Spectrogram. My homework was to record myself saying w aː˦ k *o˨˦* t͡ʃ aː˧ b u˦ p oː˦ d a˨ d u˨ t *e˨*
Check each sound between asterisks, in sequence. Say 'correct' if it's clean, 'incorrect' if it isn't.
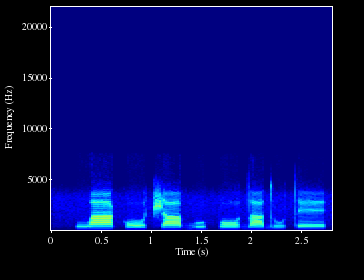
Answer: correct, correct

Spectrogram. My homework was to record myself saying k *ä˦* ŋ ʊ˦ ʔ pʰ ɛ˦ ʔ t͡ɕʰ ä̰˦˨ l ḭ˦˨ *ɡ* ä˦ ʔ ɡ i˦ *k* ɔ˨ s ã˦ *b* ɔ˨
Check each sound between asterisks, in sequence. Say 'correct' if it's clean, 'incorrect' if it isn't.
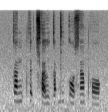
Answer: correct, correct, correct, incorrect: pʰ

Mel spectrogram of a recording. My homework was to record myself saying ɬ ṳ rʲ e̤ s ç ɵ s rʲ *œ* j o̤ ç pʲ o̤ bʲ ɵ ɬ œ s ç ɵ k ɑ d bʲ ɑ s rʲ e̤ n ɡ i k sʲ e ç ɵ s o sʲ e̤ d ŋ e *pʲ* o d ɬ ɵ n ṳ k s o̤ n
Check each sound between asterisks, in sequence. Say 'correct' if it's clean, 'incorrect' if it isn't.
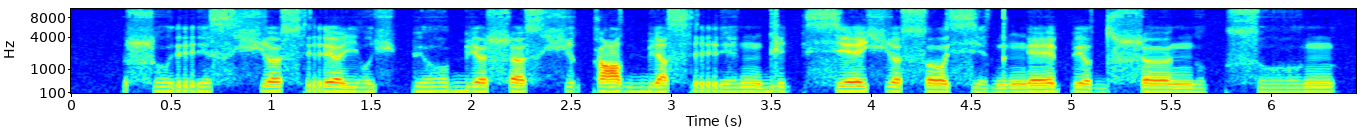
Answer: correct, correct

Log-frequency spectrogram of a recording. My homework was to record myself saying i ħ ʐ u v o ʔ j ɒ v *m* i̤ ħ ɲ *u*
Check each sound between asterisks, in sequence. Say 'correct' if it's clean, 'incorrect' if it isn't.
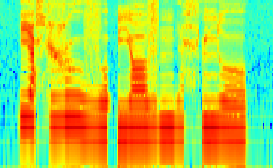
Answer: correct, incorrect: o

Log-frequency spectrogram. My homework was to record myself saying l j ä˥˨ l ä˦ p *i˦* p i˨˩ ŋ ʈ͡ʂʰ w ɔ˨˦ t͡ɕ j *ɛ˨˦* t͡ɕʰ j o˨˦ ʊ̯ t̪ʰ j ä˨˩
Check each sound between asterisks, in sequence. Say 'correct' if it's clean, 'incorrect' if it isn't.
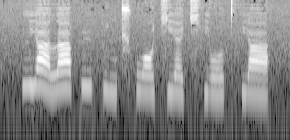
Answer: incorrect: y˦, correct

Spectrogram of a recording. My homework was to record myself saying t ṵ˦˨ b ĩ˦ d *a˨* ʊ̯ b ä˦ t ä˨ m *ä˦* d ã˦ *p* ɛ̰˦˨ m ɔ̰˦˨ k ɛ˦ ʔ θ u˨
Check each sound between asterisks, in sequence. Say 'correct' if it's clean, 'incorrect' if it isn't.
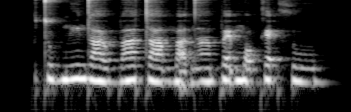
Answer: correct, incorrect: ä̰˦˨, correct

